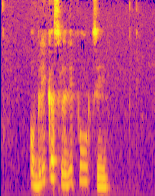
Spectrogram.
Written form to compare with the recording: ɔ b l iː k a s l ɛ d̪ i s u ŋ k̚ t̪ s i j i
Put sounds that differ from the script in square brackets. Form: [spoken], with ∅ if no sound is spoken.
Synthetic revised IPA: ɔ b l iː k a s l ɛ d̪ i [f] u ŋ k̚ t̪ s i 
